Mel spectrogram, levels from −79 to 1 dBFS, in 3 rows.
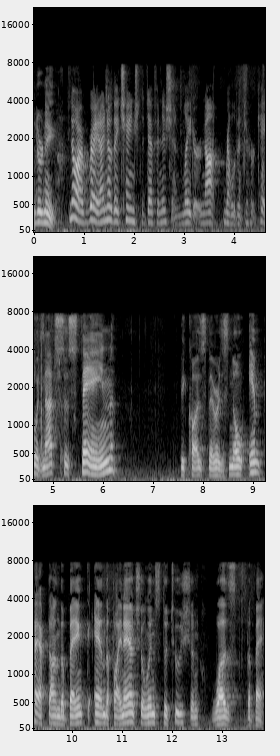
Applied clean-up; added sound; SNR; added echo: none; none; none; none.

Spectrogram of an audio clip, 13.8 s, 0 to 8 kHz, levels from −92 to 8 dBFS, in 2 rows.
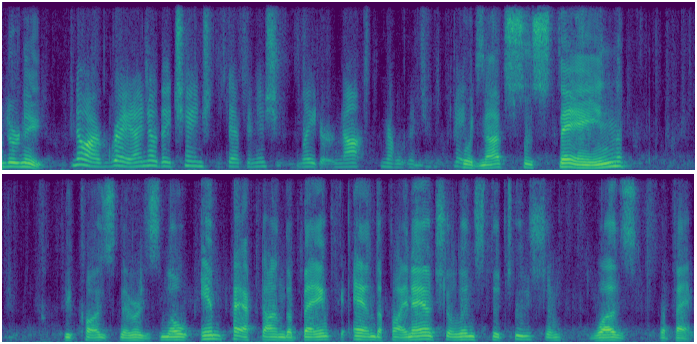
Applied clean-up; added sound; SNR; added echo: neural separator model SepFormer DNS4.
